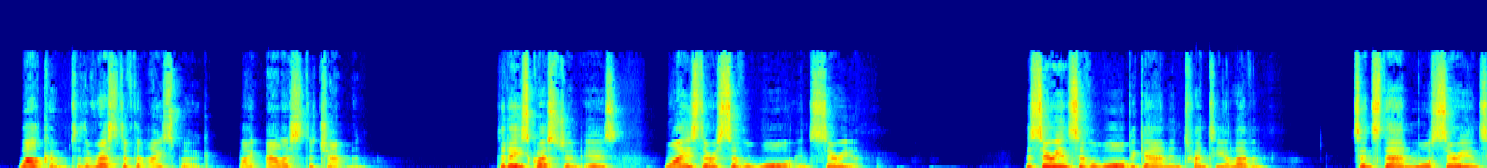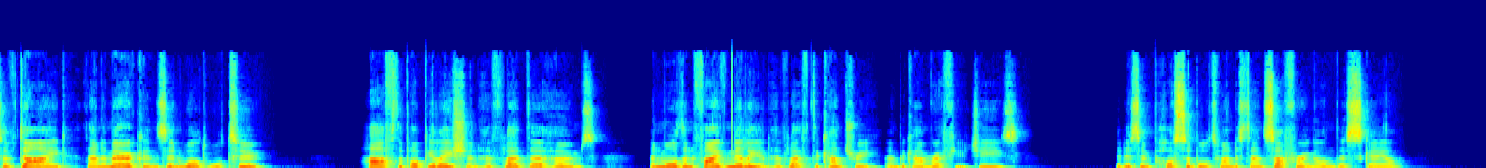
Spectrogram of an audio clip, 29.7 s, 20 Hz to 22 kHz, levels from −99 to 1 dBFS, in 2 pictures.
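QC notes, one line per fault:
22.19 s and 26.75 s, bit error spike: a single sharp broadband tick, about -14 dBFS then about -20 dBFS. Each occurs just before "have left the country" and "to understand suffering on". A flipped bit briefly jumps one or two samples.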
